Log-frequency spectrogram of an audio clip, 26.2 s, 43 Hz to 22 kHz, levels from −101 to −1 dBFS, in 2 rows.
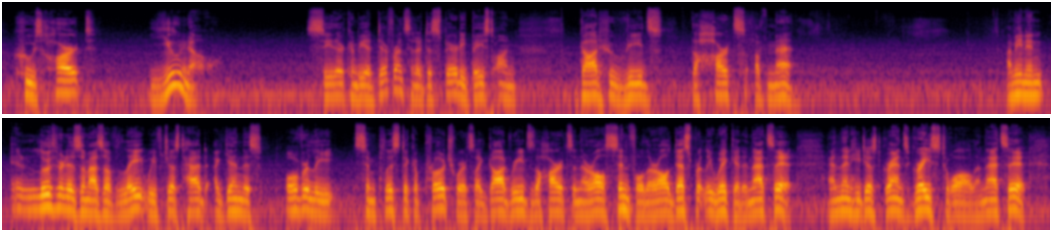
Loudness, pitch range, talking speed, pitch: -26 LUFS, 105-125 Hz, 155 wpm, 115 Hz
